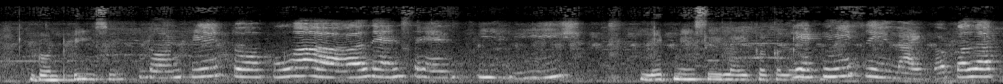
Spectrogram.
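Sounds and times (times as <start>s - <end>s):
girl reciting in sing-song voice: 1.3s - 6.0s, 7.1s - 10.0s.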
